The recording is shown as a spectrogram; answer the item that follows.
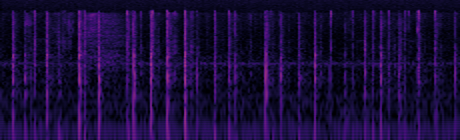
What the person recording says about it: this is definitely a much harder plastic sounding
